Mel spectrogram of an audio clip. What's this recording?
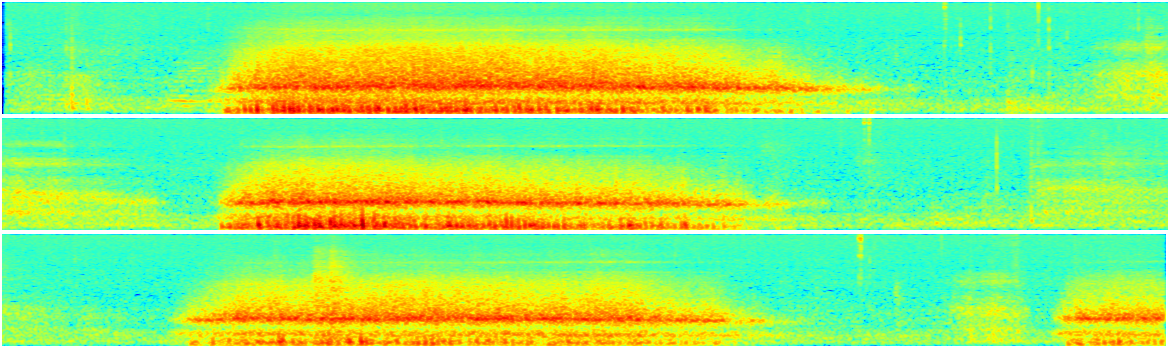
MySounds GWAEtoy Blowing
field, TCR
